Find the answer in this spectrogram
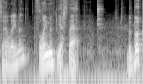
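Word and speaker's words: Philemon: book of Fon Fon fomon how do you pronounce that fiman fiman yes that the book of fiman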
